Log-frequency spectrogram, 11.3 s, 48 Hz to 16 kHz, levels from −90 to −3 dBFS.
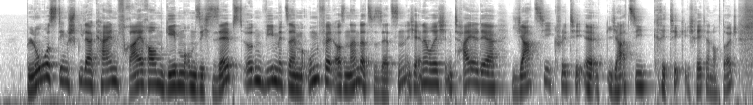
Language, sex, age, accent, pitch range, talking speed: German, male, 30-49, German, 120-165 Hz, 155 wpm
